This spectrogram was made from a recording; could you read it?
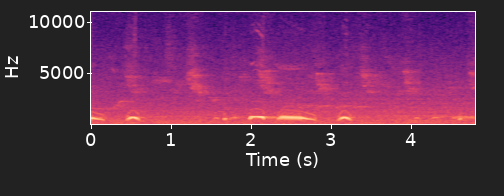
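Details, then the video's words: Spotted dove lure bird with a 'tho dong' voice, calling to provoke wild doves into answering: a soft short coo, then a level coo and a longer downslurred coo, followed by a short arched note. Faint bird chirps sound high in the background. "Cu gáy gáy gọi kích bổi nhanh nổi/Tiếng cu gáy Thổ Đồng"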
